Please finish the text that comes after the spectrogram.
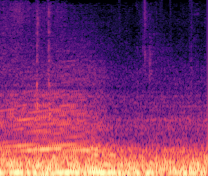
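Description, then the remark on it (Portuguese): A sport-package car engine accelerates with a loud, steady low rumble and rising drone, heard on its own for a couple of seconds with no voices. “Então você consegue ter uma boa aceleração em baixa. O câmbio tem uma resposta muito rápida.”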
